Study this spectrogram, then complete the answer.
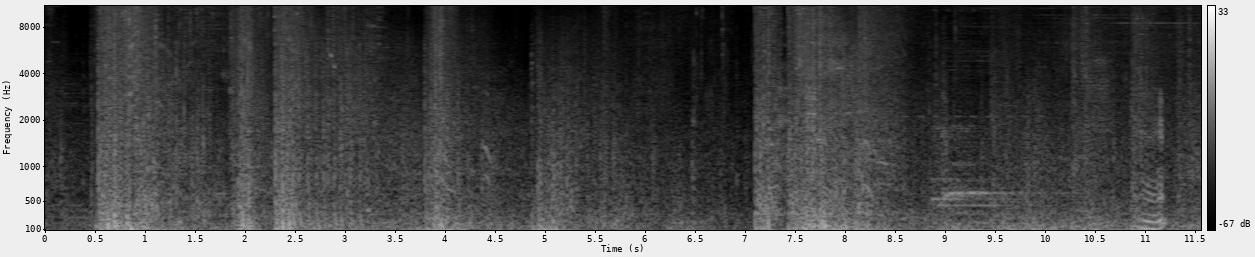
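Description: Bursts of rapid gunfire in Destiny 2, loud close volleys and booms with brief pauses between strings of shots, dense and chaotic throughout, with a voice speaking at times over the shooting.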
